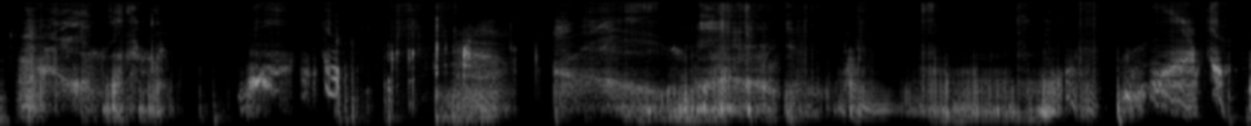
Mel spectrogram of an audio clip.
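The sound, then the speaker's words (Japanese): Someone eating a meal: soft chewing and biting mouth sounds with small clicks, broken by brief pauses and mixed with quiet whispering. “ごちそうさまでした。すごい、本当に全部食べちゃった。”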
